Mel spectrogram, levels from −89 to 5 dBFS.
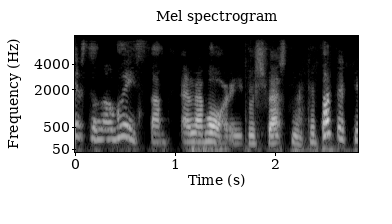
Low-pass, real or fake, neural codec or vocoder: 7.2 kHz; fake; codec, 24 kHz, 0.9 kbps, WavTokenizer, medium music audio release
